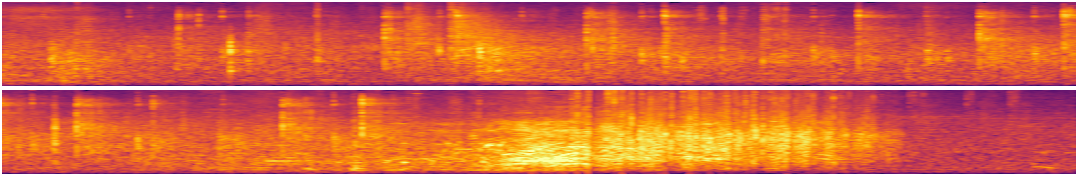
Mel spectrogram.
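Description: Table tennis ball struck back and forth in a fast rally: sharp clicks of the ball on the bats and the table. About eight seconds in, the point ends and the crowd bursts into applause for about two seconds, the loudest sound here.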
